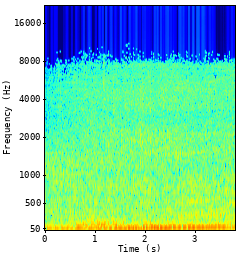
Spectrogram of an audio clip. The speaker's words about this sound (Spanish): Cruza entre el tráfico.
